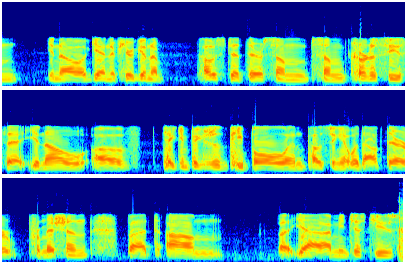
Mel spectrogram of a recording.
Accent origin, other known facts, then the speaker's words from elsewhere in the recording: California, United States; I'm Californian, and we take everything pretty laid back.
